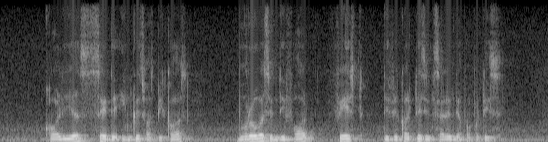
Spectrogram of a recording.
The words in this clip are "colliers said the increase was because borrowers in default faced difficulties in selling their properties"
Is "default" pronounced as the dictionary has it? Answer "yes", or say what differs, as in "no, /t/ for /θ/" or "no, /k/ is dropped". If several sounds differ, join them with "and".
yes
